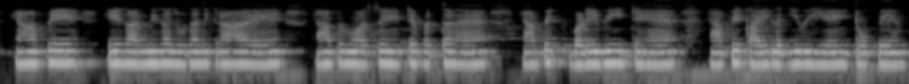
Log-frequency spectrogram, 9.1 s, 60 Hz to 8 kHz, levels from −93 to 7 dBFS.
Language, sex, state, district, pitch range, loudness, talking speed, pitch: Hindi, female, Bihar, Madhepura, 190-200 Hz, -31 LUFS, 205 wpm, 195 Hz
